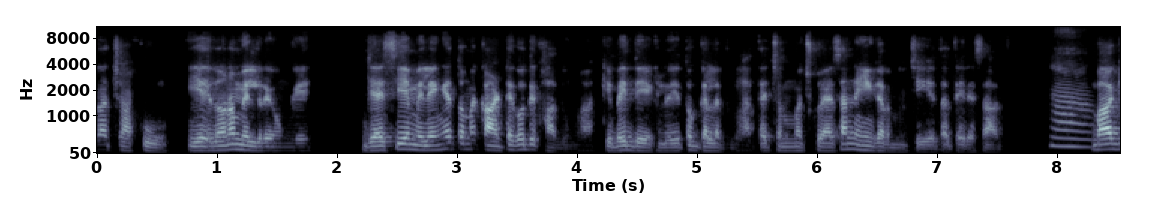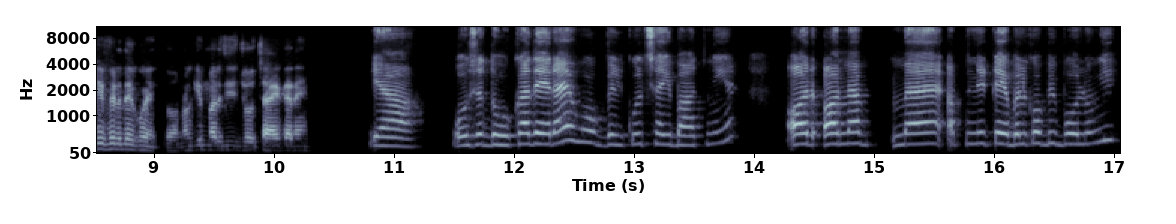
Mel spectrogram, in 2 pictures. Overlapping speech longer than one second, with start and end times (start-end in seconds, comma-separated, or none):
none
